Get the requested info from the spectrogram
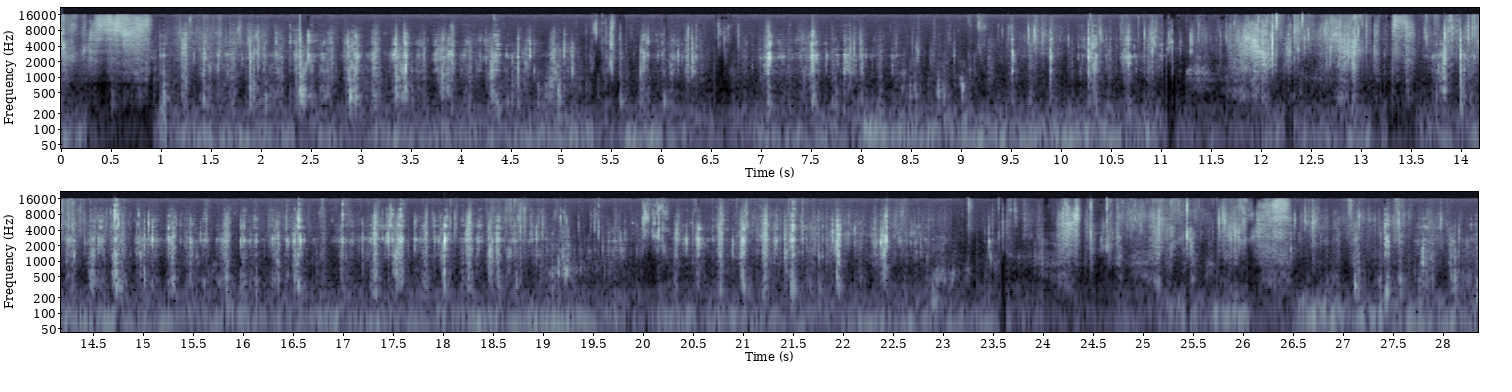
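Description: Close-miked biting and chewing of a burger dipped in cheese sauce: a bite at the start, then continuous chewing full of small crackles and crunches.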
